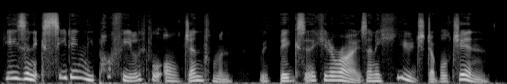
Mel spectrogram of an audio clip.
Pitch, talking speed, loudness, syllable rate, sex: 185 Hz, 200 wpm, -21 LUFS, 5.9 syllables/s, female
